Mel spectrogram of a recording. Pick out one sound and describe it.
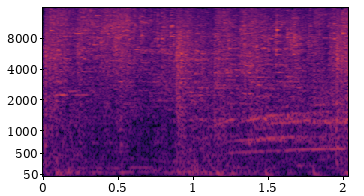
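Glass shatters and shards tinkle down in a large echoing hall.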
